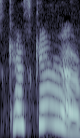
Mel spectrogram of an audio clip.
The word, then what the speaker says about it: Cascara: And the common name rhymes with mascara. It's Cascara, Rhamnus persiana.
